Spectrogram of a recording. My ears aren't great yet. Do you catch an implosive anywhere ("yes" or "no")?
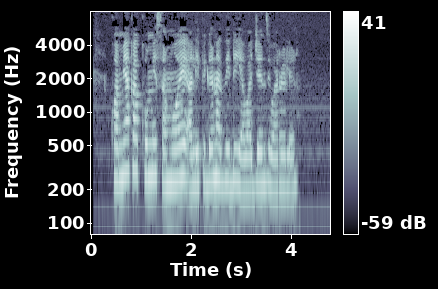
yes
